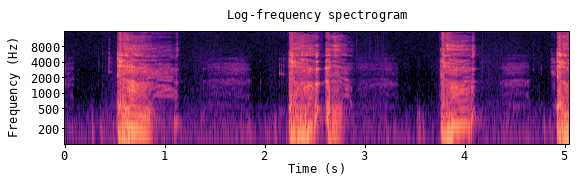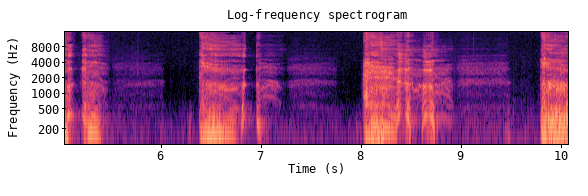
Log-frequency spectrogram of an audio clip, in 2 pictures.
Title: Wheezy, Phlegmy cough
